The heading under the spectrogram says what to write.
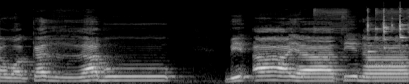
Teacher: اوپر والے دانتوں کے نوکوں پہ زبان کی نوک لگائیں تو زال ادا ہوتی ہے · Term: زال کا مخرج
